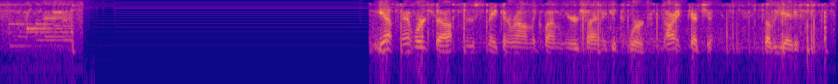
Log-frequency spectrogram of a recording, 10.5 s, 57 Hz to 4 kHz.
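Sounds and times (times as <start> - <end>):
work phone ringing with a short electronic melody: 0.1 - 0.9
speech: 4.7 - 10.3.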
